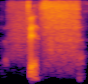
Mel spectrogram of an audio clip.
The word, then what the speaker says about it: fifth: fourth of july and fifth is really difficult with the second f so make it more simple and just have fifth fifth recruitment agency and you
